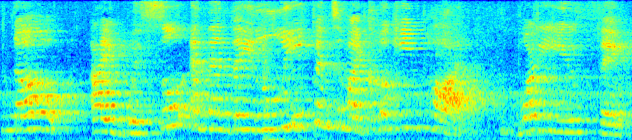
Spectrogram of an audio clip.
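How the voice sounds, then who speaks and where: Teen girl as feisty haughty nun, slow, echoey. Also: high-pitched, animated. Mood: sarcastic, defiant. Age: teenager. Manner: emphatic, haughty, sarcastic. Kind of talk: high school stage play acting. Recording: distant, echoey hall with background noise.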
